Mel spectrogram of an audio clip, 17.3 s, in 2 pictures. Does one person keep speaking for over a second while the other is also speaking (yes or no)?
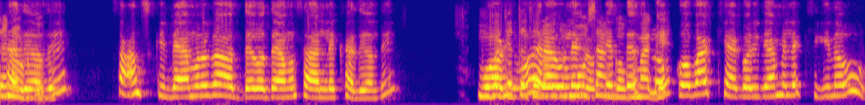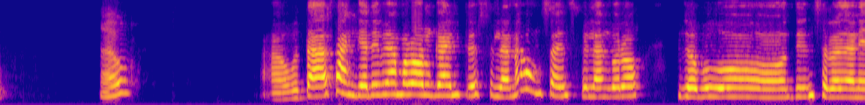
yes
